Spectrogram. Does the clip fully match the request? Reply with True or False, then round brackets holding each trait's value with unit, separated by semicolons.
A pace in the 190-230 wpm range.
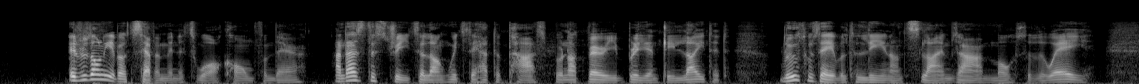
True (195 wpm)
